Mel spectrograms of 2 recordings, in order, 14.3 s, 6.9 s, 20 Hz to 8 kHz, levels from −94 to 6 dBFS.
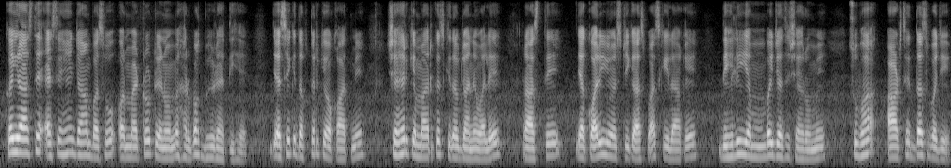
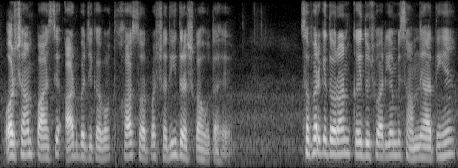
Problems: constant background noise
